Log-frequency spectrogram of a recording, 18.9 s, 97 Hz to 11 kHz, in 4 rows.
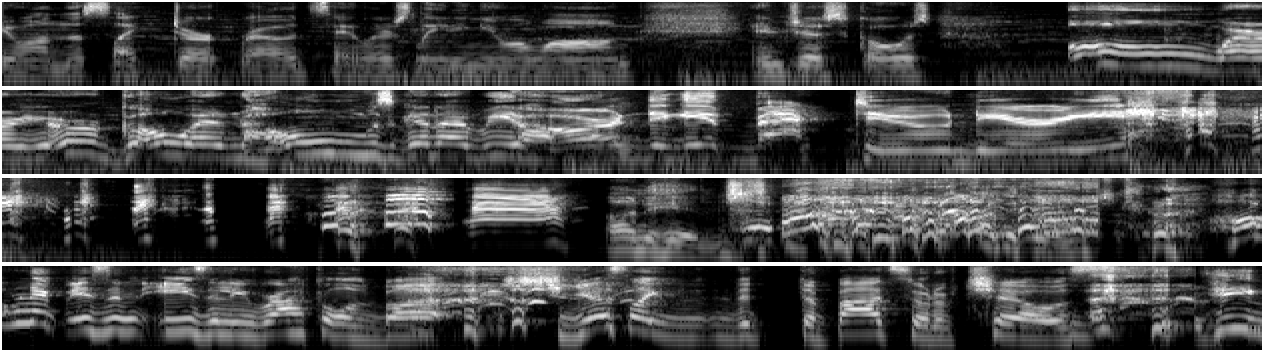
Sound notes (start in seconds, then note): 8.8 laughs; 10.7 laughing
